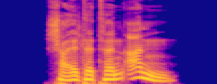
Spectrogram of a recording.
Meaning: inflection of anschalten: 1. first/third-person plural preterite 2. first/third-person plural subjunctive II
- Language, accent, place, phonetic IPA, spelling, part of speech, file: German, Germany, Berlin, [ˌʃaltətn̩ ˈan], schalteten an, verb, De-schalteten an.ogg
